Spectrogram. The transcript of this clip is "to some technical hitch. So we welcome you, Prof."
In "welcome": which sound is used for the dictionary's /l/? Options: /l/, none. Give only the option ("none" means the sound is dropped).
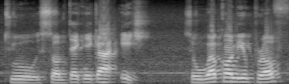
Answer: /l/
